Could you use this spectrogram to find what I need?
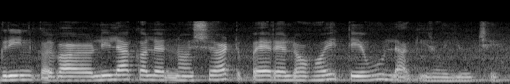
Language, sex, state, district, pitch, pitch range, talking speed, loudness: Gujarati, female, Gujarat, Valsad, 200 Hz, 185-210 Hz, 140 wpm, -17 LUFS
